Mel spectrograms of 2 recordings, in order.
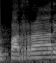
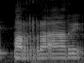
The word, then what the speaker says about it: parlare: So I like your R's as a little, don't over-exaggerate them, because when you say parlare, it's good to roll your R, but don't do it too much.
